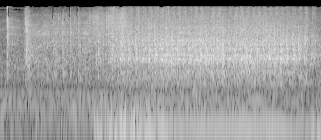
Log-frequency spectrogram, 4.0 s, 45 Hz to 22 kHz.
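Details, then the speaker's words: 1998 VW Golf VR6, first start after engine removal for timing chain job, not run for over a month: cranking hits, then catches with fast, uneven top-end clatter as oil hasn't reached the top yet; cold-start valvetrain clatter. "yeah we're rolling yeah sounds like it's uh there's no oil up at the top yet let it flow through it started let it flow through it"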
